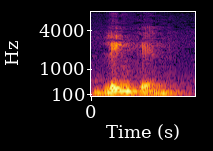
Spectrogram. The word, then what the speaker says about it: Blinken: na si Anthony Blinken, Blinken, tama ba? Ano ba ang tamang pronunciation niyan? Blinken. O yan, okay? Maganda po yung usapan kahapon. Siyempre, hindi lang si Secretary Blinken ang dumating, yung US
